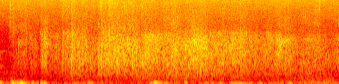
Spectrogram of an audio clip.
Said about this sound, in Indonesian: Betul apa tidak kira-kira? Betul apa tidak? Yang bilang betul beri tepuk tangan.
